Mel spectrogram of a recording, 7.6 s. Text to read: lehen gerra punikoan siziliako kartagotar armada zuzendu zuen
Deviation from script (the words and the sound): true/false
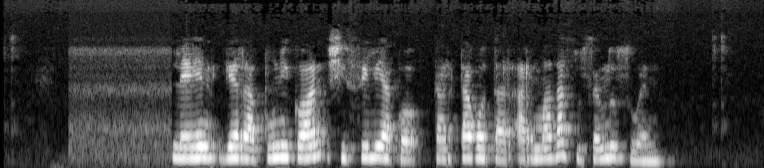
false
